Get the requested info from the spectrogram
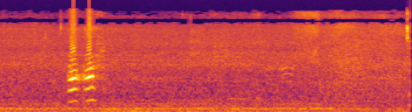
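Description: A car engine idling with a steady low hum, which stops just before the end. A short, high-pitched "aa" comes just under a second in.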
